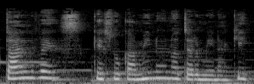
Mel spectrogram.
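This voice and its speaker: A woman as a high-voiced young disciple. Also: normal speed, darkish tone, echoey room, soft background music, natural voice. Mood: hopeful, reflective. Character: young male disciple John, hopeful and amazed. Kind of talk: youth radio play acting.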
